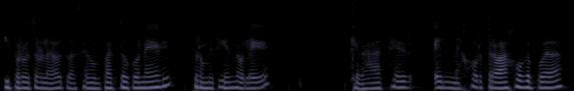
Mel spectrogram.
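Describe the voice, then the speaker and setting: A woman's voice: low-pitched, fairly even intonation, a little fast, a little mellow. A woman with a Castilian Spanish accent interviewing guests casually in a recording studio.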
